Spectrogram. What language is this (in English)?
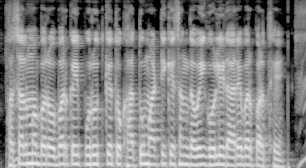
Chhattisgarhi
